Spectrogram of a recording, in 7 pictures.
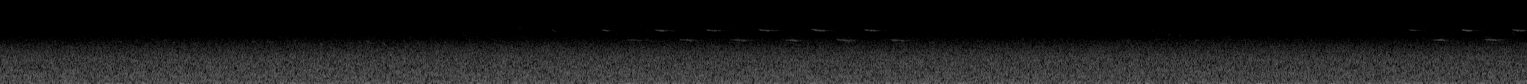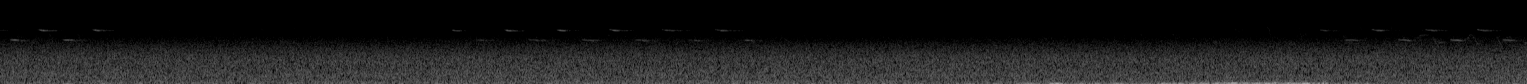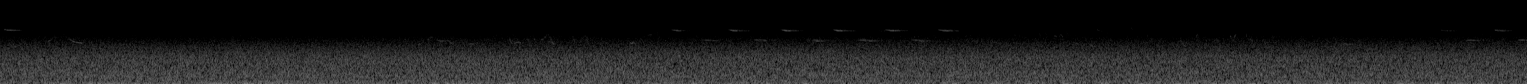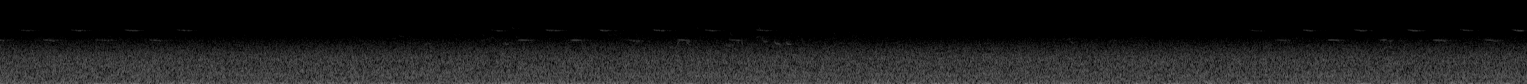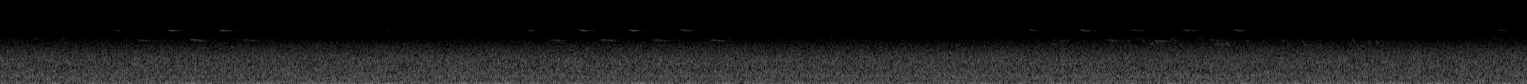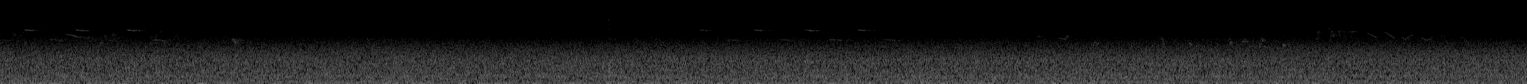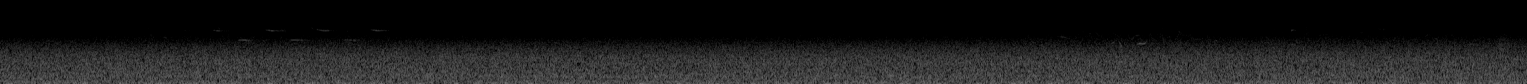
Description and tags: By a forrest road in a summer forrest. Birds singing and a river running close by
